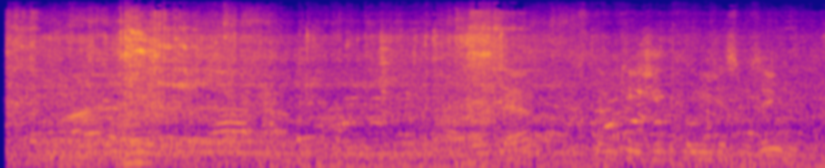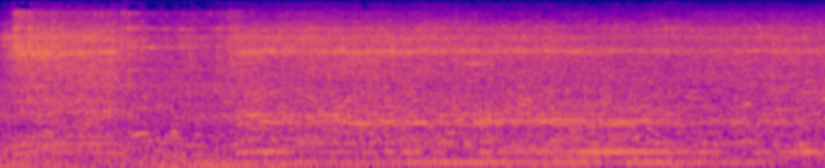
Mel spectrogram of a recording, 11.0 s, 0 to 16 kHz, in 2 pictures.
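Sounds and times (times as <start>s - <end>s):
low engine rumble: 0.0s - 11.0s
people talking over one another: 0.0s - 11.0s.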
